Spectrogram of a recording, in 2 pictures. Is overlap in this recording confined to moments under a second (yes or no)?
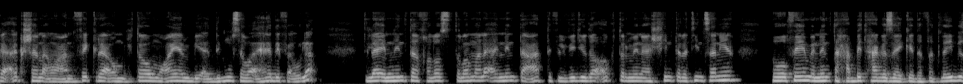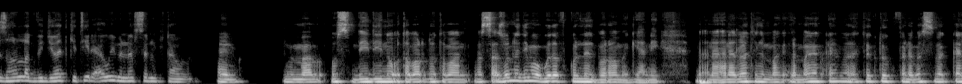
yes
